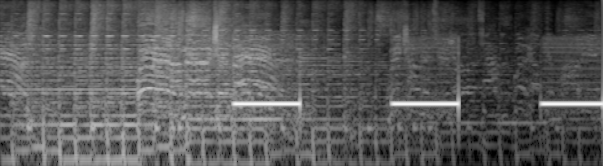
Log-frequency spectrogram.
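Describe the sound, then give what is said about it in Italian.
An outgoing telephone call rings back with three long, steady, mid-pitched tones, evenly spaced with short silences between them, after a stretch of music at the start. “Chiamiamolo, vai.”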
